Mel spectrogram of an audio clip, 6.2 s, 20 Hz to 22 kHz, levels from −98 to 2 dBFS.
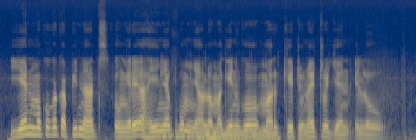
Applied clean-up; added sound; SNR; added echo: none; Electric guitar; 6 dB; none.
